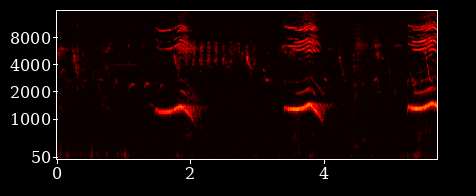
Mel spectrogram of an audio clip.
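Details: Asian koel singing in the morning while hidden in a tree's foliage, heard from a rooftop: three loud, clear whistled notes, each rising then levelling, spaced about two seconds apart, with soft low thumps between them.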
